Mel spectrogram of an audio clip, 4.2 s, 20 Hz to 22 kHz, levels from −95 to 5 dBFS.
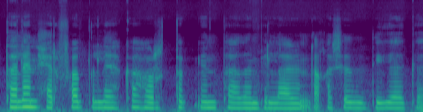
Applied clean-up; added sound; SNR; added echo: none; none; none; none.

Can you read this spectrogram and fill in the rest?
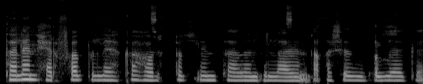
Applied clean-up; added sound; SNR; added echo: neural mask model Resemble Enhance denoiser.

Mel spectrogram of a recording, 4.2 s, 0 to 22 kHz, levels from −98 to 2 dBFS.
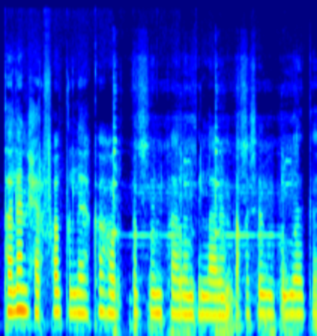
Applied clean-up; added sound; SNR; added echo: neural mask model RNNoise.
